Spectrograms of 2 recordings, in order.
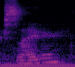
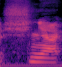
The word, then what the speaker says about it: Snyder: Can you say his name one more time? – Zack Snyder? – Okay. Just saying. Just checking. As you went on there, it turned into Schneider.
